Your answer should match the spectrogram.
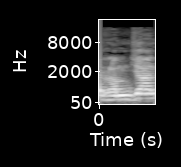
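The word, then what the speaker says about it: Ramadan: एज ए धिम्मा, क्योंकि जैसे रमजान यहाँ बोलते हैं, जो पाक महीना रहता है इस्लाम का, और सऊदीया में जाएंगे तो वहाँ रमदान बोलते हैं। तो वो दा और जा में कुछ प्रोनाउंसिएशन का कुछ चक्कर है वहाँ पर।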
